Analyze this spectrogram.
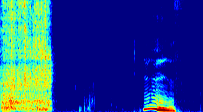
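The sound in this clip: A sip of Spindrift Blood Orange Tangerine sparkling water gives about a second of loud, hissy slurping, then a few faint small clicks and a brief voiced sound.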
